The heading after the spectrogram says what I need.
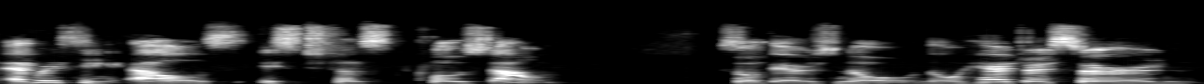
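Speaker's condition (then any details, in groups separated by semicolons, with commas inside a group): No condition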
